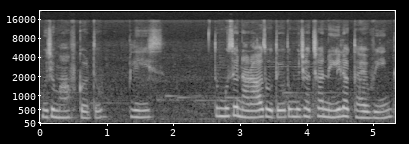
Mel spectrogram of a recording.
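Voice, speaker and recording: A man's voice: extremely high pitch, little pitch movement, normal speed, slight background noise. A man reading as a remorseful dragon lover. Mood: apologetic. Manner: soft, apologetic. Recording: dull lo-fi recording, faint music.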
